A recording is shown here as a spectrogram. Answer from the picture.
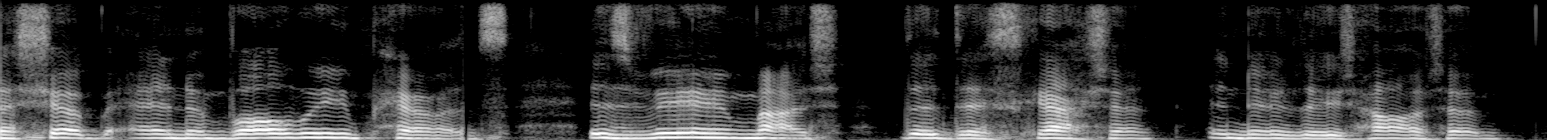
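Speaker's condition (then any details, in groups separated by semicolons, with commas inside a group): Motor neuron disease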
